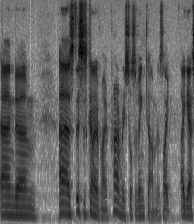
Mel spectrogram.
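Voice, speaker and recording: Speaking at a fairly quick pace with a British accent, the voice has ordinary pitch variation. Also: man. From southern England, Oxfordshire. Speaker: gaming YouTuber. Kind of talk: casual chat.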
